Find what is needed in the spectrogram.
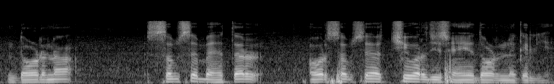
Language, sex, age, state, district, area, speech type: Urdu, male, 30-45, Delhi, Central Delhi, urban, spontaneous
